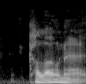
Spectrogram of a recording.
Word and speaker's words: Kelowna: Kelowna is how you pronounce it, right?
